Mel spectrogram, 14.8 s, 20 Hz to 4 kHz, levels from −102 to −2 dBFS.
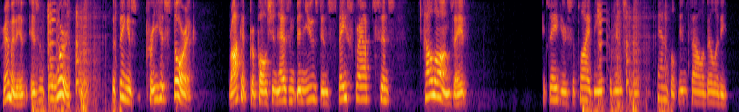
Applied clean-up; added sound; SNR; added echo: neural mask model RNNoise.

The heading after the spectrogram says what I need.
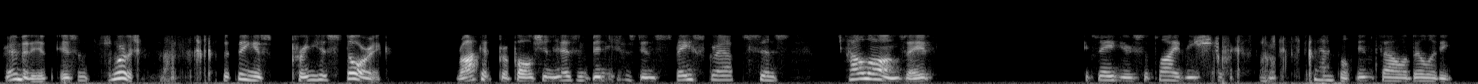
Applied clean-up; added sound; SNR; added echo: neural diffusion model UNIVERSE++.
